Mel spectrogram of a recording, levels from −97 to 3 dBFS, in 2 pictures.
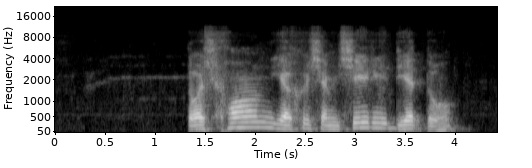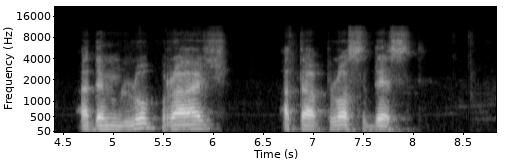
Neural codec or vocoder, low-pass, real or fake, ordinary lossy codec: vocoder, 22.05 kHz, 80 mel bands, WaveNeXt; 9.9 kHz; fake; Opus, 16 kbps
